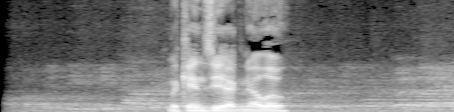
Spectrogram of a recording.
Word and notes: McKenzie Agnello: mah KEN zee ag NELL oh

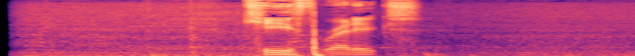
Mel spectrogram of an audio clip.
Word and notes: Keith Reddix: keith red ICKS

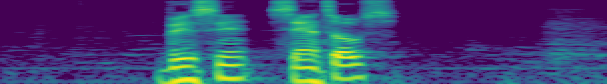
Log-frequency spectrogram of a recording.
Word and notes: Vincent Santos: vihn SENT SAN tohs

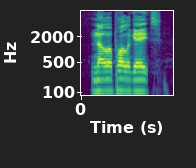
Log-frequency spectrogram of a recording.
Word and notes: Noa Pola-Gates: NO ah PAUL ah GATES

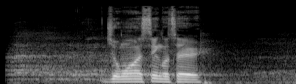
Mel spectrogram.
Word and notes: Jawaun Singletary: joo WAHN SING gl TEHR ee

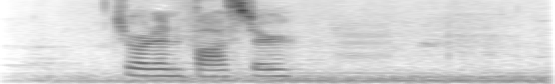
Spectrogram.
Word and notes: Jordan Foster: JOR din FOSS ter

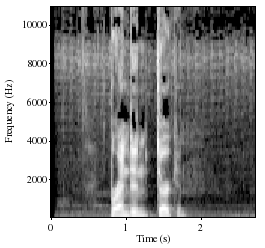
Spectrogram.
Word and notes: Brendan Durkin: BREN dihn DUR kihn

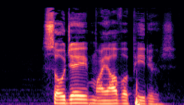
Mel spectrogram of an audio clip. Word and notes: Sol-Jay Maiava-Peters: SO JAY MY ah vah P terz

